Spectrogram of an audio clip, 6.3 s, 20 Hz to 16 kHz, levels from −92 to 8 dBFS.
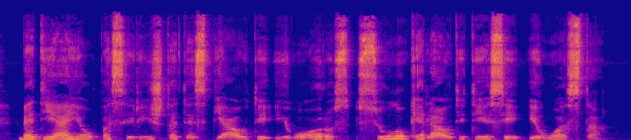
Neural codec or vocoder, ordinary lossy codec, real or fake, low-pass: none; MP3, 96 kbps; real; 14.4 kHz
